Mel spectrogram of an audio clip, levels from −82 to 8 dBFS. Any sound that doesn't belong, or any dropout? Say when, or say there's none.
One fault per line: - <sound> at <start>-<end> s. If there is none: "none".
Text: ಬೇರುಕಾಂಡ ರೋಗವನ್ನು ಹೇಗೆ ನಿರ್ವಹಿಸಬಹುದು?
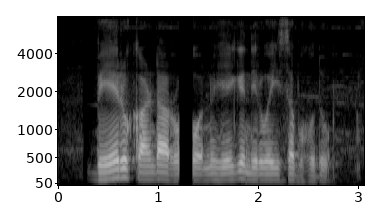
- dropout at 1.2-1.4 s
